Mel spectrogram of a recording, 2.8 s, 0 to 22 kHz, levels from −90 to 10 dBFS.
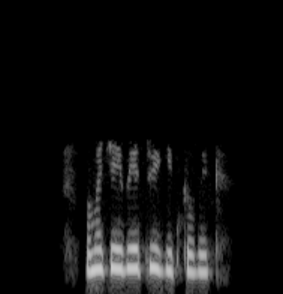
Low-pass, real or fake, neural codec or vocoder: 3.6 kHz; real; none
